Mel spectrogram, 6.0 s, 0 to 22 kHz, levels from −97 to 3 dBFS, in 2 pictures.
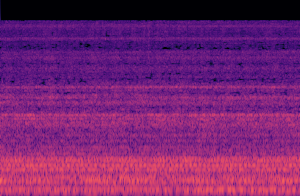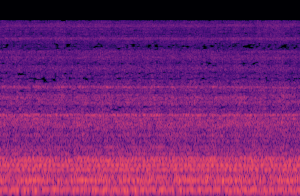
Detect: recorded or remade recorded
